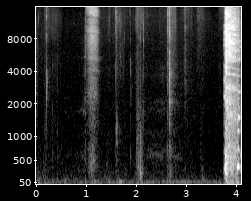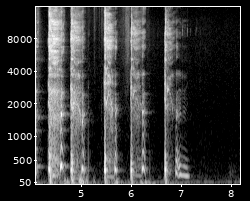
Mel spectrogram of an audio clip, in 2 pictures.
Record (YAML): cough_length: 8.2 s
cough_amplitude: 7498
cough_signal_mean_std_ratio: 0.31
survey_phase: beta (2021-08-13 to 2022-03-07)
age: 18-44
gender: Female
wearing_mask: 'No'
symptom_cough_any: true
symptom_new_continuous_cough: true
symptom_runny_or_blocked_nose: true
symptom_change_to_sense_of_smell_or_taste: true
symptom_loss_of_taste: true
symptom_onset: 2 days
smoker_status: Never smoked
respiratory_condition_asthma: false
respiratory_condition_other: false
recruitment_source: Test and Trace
submission_delay: 1 day
covid_test_result: Positive
covid_test_method: RT-qPCR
